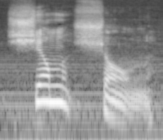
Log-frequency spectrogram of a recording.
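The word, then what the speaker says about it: שִׁמְשׁוֹן: The Greek pronunciation is Shimshon, which is sunlight.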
